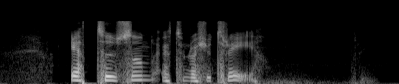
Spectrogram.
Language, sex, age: Swedish, male, 31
